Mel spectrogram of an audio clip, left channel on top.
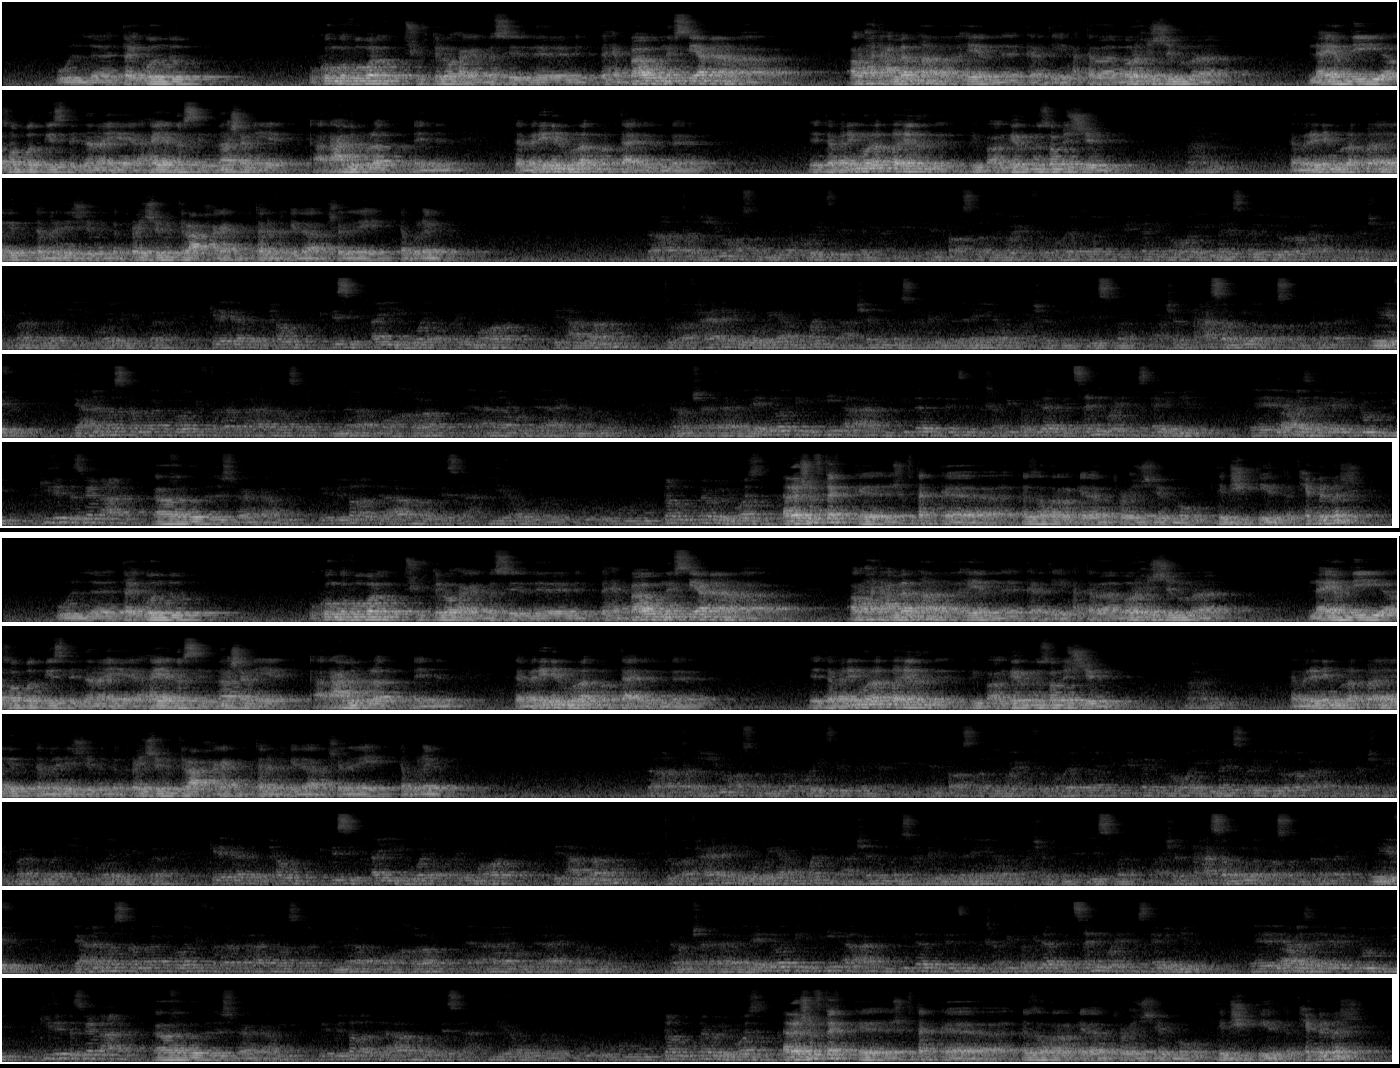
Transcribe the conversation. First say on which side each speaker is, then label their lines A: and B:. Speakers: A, on the left; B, on the right.
A: والتايكوندو
B: تمام
A: وكونج فو برضو كنت شفت له حاجات بس اللي بت- بحبها ونفسي انا اروح اتعلمها هي الكاراتيه حتى ب- بروح الجيم الايام دي اظبط جسمي ان انا ايه اهيئ نفسي ان انا عشان ايه اتعلم ملاكمه لان ال- تمارين الملاكمه بتاعت ال تمارين الملاكمه غير بيبقى غير نظام الجيم
B: ده حقيقي
A: تمارين الملاكمه غير تمارين الجيم انت بتروح الجيم بتلعب حاجات مختلفه كده عشان ايه انت ملاكم
B: ده حتى الجيم اصلا بيبقى كويس جدا يعني انت اصلا الواحد في طبيعته يعني محتاج ان هو يمارس اي رياضة حتى لو ما كانش بيحبها دلوقتي هواية بيحبها كده كده انت بتحاول تكتسب اي هواية او اي مهارة تتعلمها تبقى في حياتك اليومية عموما عشان صحتك البدنية وعشان جسمك وعشان تحسن مودك اصلا والكلام ده
A: امم
B: بيفرق يعني انا مثلا بقى دلوقتي افتكرت حاجة مثلا ان انا مؤخرا انا كنت قاعد مخنوق تمام مش عارفها لقيت دلوقتي ان في العاب جديده بتنزل خفيفه كده بتسلي الواحد تسليه جميله إيه، لعبه
A: اه
B: زي لعبه لودو دي اكيد انت سمعت عنها
A: اه لودو
B: <laughs>
A: دي سمعت عنه
B: دي ب- بتقعد تلعبها وتسرح فيها و- و- و- وبتاخد بتاكل الوقت
A: بس
B: والكلام
A: انا شفتك
B: ده تسليه جميله
A: شفتك آه، كذا مره كده بتروح الجيم وبتمشي كتير انت بتحب المشي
